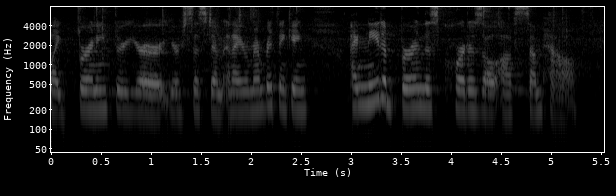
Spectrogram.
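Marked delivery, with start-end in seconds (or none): none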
